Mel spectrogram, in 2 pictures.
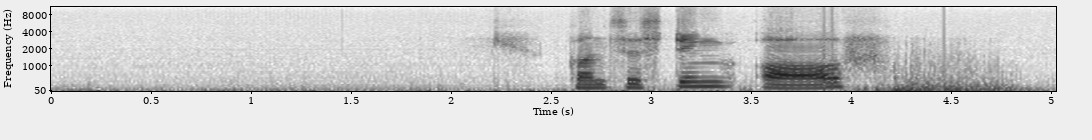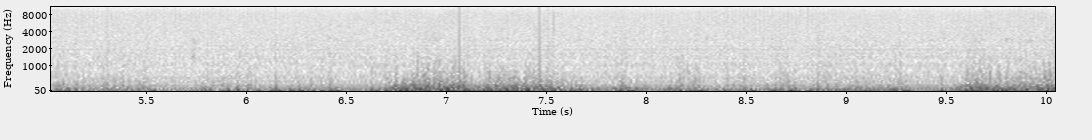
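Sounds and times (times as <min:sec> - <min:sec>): faint low rumble: 0:00.0 - 0:10.0.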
